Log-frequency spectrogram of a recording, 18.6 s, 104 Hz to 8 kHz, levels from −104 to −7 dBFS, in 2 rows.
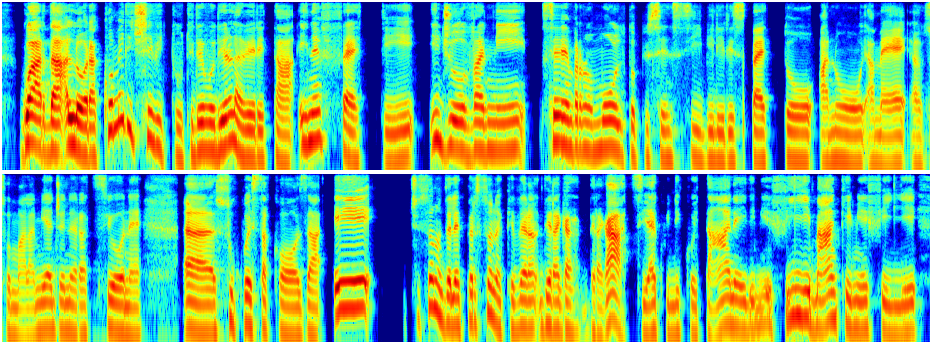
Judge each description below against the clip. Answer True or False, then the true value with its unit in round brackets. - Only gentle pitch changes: False (5.1 semitones)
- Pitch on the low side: False (150 Hz)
